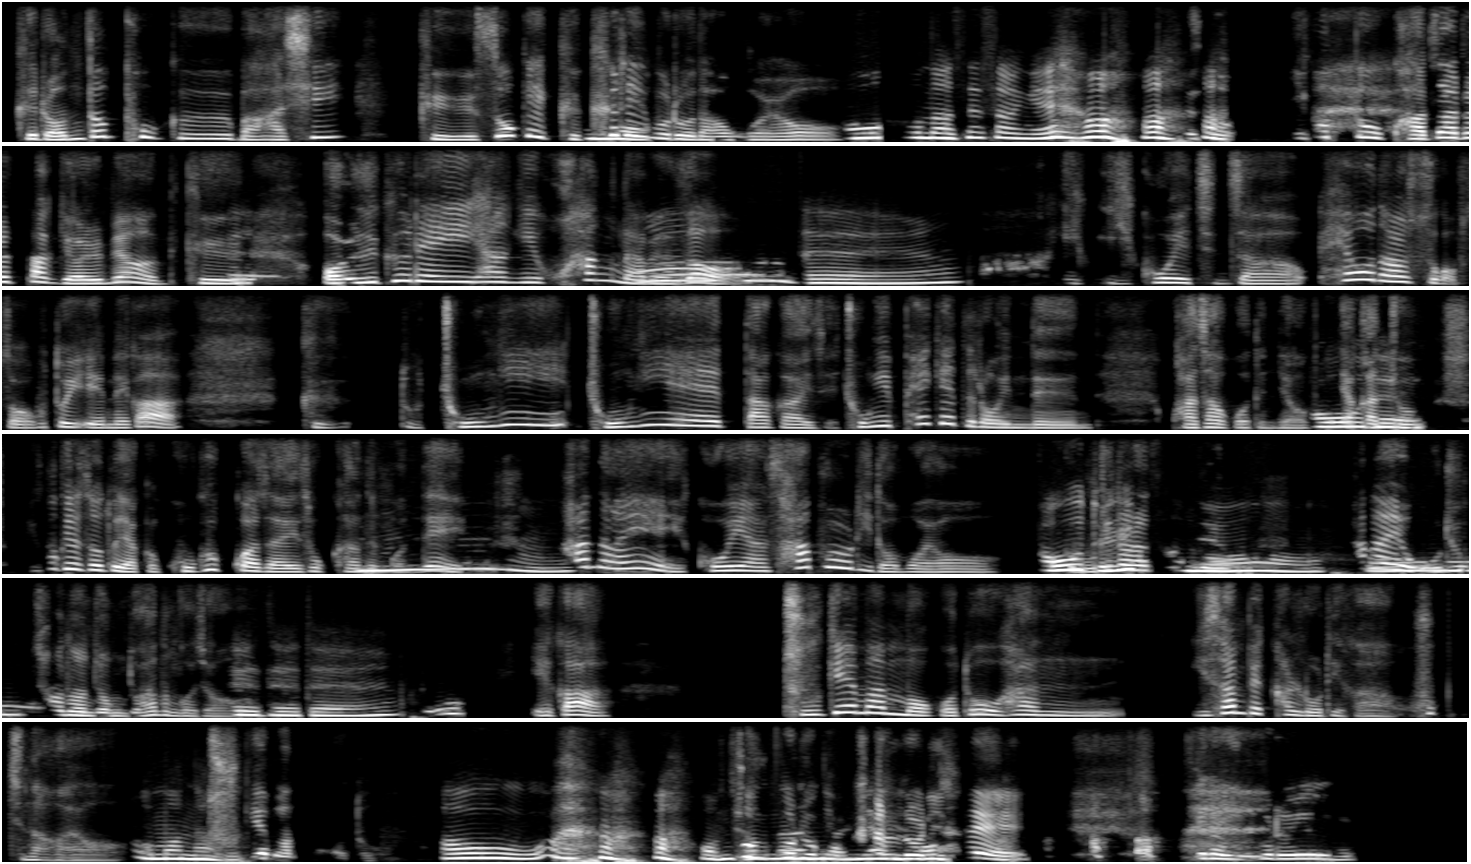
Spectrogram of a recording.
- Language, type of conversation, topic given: Korean, podcast, 스트레스를 풀 때 보통 어떻게 하세요?
- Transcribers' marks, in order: laugh; distorted speech; other background noise; tapping; laugh; laughing while speaking: "그 정도로 고칼로리인데"; laughing while speaking: "열량이다"; laugh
